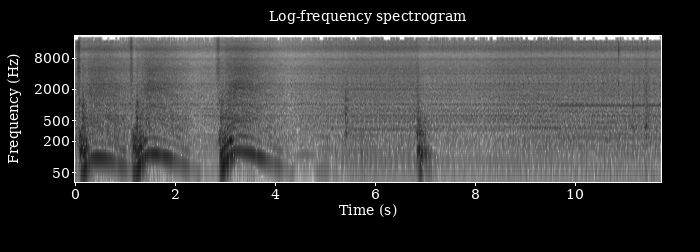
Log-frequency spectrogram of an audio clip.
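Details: Nissan Cube with P0300 misfire traced to a bad cylinder 3 coil: engine snaps up cleanly three times on throttle and settles to a steady, even idle with no stumble.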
